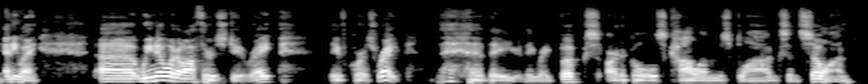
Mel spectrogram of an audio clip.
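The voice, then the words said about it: Stuffy, congested, slightly breathy voice. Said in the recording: “I've got a cold, so I'm kind of working through a stuffed up nose here. So I apologize if I sound a little stuffy or breathy.”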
